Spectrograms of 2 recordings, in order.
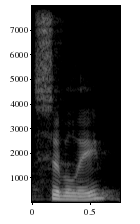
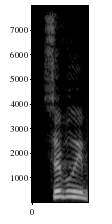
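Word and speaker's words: Cybele: So those are the priests of Sibily. Sibily, by the way, is spelled with a C. C YB L.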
